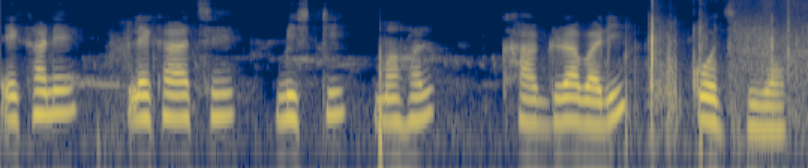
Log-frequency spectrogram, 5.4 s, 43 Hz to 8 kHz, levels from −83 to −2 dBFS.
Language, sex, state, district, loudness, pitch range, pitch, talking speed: Bengali, female, West Bengal, Cooch Behar, -22 LUFS, 185-220 Hz, 205 Hz, 80 wpm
